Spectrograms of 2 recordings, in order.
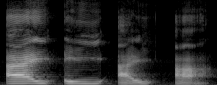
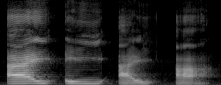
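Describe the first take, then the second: First: The vowels are shaped with big jaw movements. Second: The same.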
